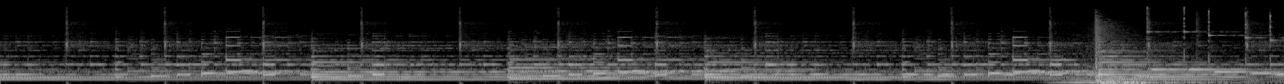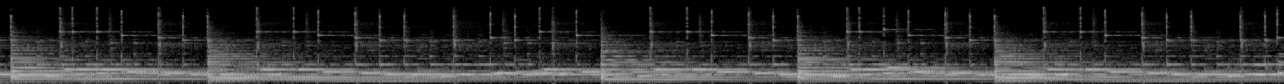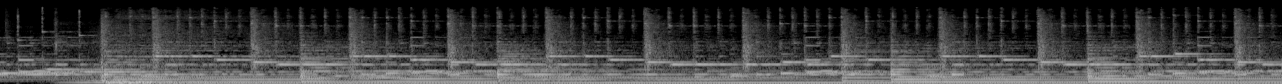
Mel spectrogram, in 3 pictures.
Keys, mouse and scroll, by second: 0.3-13.1 drag, 14.3 Return, 15.0-17.7 drag, 18.2 ctrl+d, 19.2-22.4 drag, 22.4 s, 23.3-29.0 drag, 29.0 t, 29.8 click, 30.8 Return, 31.8 `, 33.4 click, 34.3 u, 35.6 click.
